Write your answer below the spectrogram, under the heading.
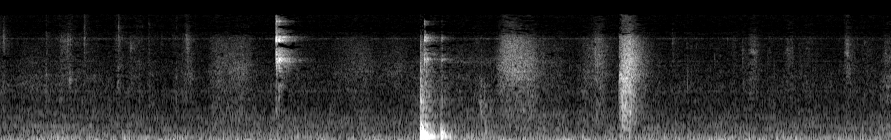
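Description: Quiet kitchen handling while puff pastry is brushed with water and pressed: a few light clicks and knocks of a utensil, a sharp click about two seconds in and a duller knock about a second later, then a smaller click.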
